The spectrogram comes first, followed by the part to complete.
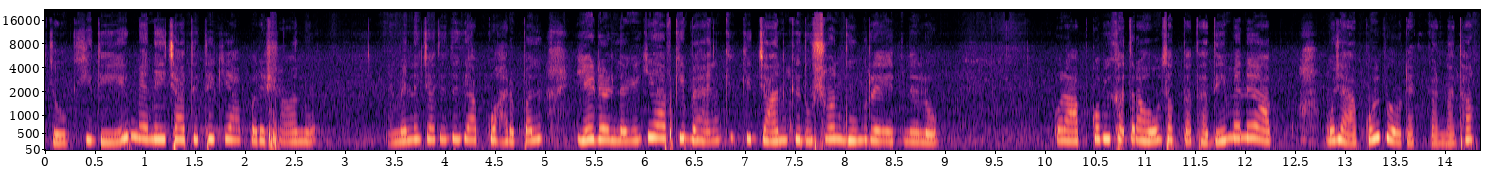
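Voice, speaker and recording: A woman's voice: high-pitched, moderate pace, mellow, slight background noise, lightly acted. A woman voicing a fierce but tender younger sister who speaks earnestly and protectively in a storybook reading.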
